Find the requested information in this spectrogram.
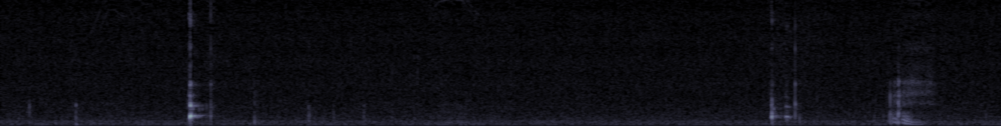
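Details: Child who started hiccuping in the womb and has never stopped, hiccuping again: sharp, brief hiccup clicks, one near the start and a pair later, in a quiet room.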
